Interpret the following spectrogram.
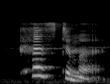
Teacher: Customer three syllable word है और stress हम first syllable के ऊपर डाल रहे हैं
